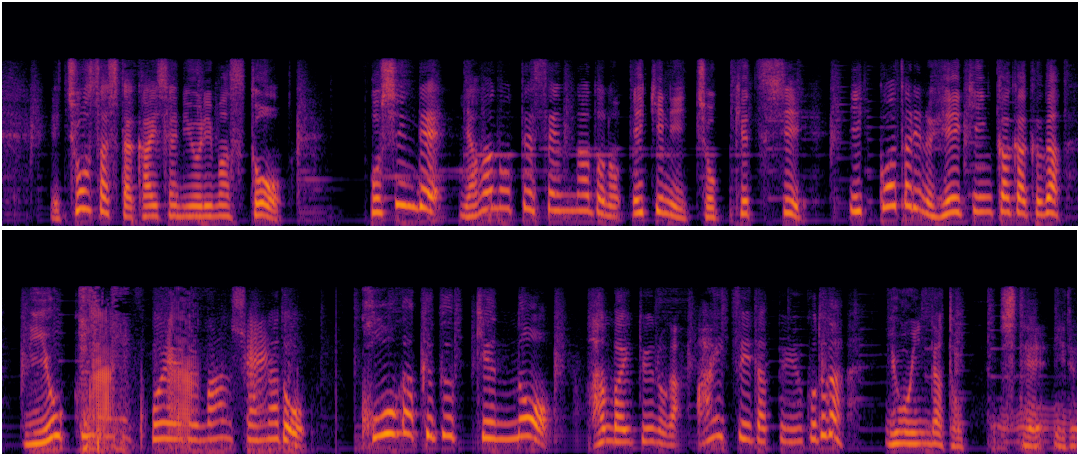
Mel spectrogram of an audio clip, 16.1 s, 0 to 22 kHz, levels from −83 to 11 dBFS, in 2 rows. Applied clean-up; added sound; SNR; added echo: neural mask model RNNoise.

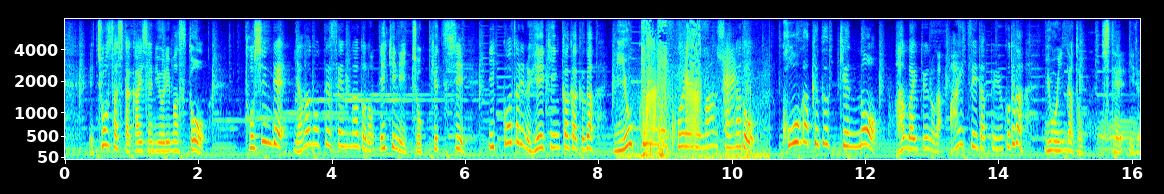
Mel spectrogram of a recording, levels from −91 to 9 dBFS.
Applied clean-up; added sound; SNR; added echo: none; Fart; 2 dB; none.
